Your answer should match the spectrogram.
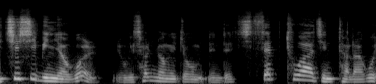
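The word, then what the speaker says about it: Septuaginta: 여기 설명이 조금 있는데 세투아 진타라고 읽어요. 세트화 진타는 라틴어를 70이란 뜻입니다. 영어로는에 A만 빼면 됩니다.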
